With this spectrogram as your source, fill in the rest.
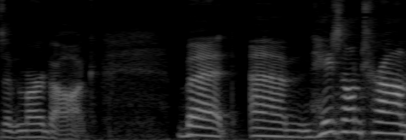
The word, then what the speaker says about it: Murdaugh: Murdock is it's either Murdoch or Murdoch he pronounces it Murdoch but um he's on trial now for the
